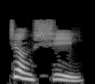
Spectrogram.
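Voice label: "正视", Mandarin Chinese; hsk; chinese-flashcards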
